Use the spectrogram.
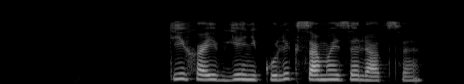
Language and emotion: Russian, neutral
